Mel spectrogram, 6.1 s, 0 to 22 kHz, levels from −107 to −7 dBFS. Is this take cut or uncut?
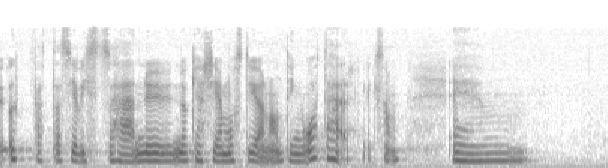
cut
